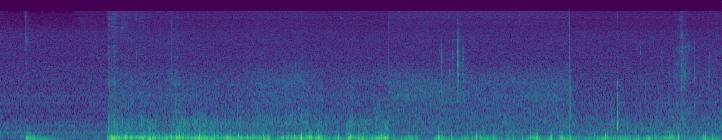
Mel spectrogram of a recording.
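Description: Wind buffeting a microphone: a loud, gusty low rumble that starts about a second and a half in and keeps rising and falling irregularly.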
